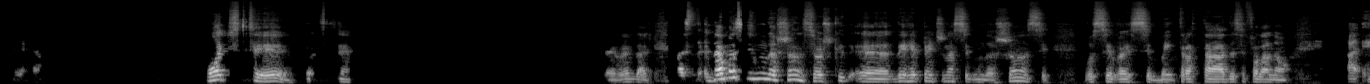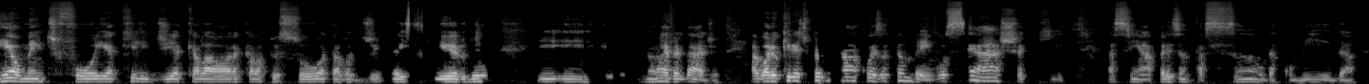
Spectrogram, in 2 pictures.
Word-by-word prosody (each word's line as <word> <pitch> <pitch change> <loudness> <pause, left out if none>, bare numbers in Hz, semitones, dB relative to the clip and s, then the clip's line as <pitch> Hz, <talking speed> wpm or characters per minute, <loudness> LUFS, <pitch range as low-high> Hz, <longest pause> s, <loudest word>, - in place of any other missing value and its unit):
Legal. - - -19 1.6
Pode 215 +5 +6
ser. 145 - +1
Pode - - -11
ser. - - -11 2.5
É 105 -1 -7
verdade. 130 +6 -7
Mas 180 - +1
d 165 - -7
dá 235 +7 +11
uma 310 +4 +7
2ª 260 -6 +3
chance, 210 -7 0
acho 150 0 0
que, 170 - -6
eh, 130 -2 0
de 150 +5 -2
repente, 150 -1 -3
na 145 0 -5
2ª 115 -7 -5
chance, 155 -1 -4 0.3
você - - -2
vai 125 0 -2
ser 115 - -1
bem 115 +3 -4
tratada, 125 -1 +1
você - - -9
fala: 120 -3 -1
"Não, 105 -2 -4 0.6
a - - -2
realmente 135 -4 +4
foi 130 +1 +1
aquele 130 +1 -3
dia, 125 +3 -1
aquela 130 -1 +2
hora, 125 0 +2
aquela 125 0 -4
pessoa 125 +3 -2
estava 120 -3 -5
de 105 +4 -9
pé 125 - -1
esquerdo", 130 +2 +3 0.5
e 125 -1 -3
e - - -15 0.5
não 125 +4 -2
é 140 - +5
verdade? 105 -8 0 0.3
Agora 145 +2 +6
eu - - +4
queria 175 -1 +4
te - - -8
perguntar 175 -1 -2
uma 170 0 -1
coisa 150 -2 -3
também: 150 -10 -3
Você 150 - -1
acha 165 -2 0
que, - - -20 0.4
assim, 125 -2 -4
a 110 - -3
apresentação 120 -1 -5
da 105 - -9
comida, 100 -1 -11
130 Hz, 140 wpm, -25 LUFS, 120-150 Hz, 2.5 s, dá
